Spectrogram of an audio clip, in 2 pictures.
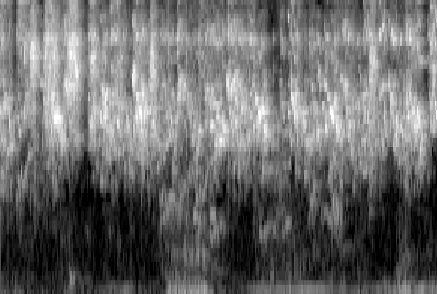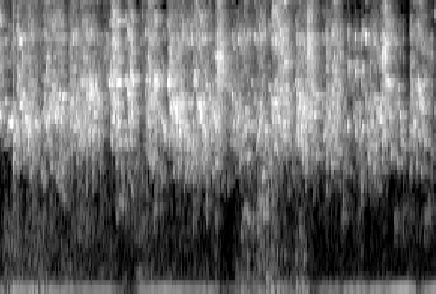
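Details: Cheerful flock of caged budgerigars singing together in a homemade cage: continuous busy warbling, chirps and scratchy squawks, with a steady low hum underneath.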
